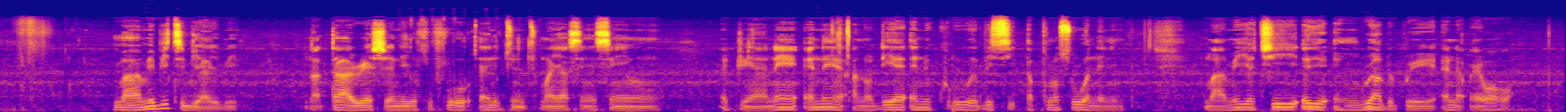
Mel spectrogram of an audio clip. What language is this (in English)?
Akan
